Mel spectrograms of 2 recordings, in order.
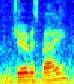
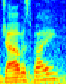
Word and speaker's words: Jervis Bay: for the naval uh pronunciation of Jervis Bay is that how I was pronouncing it Jervis Bay not Jarvis Bay I have no idea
